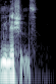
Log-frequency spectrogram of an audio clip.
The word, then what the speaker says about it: munitions: So that's pronounced munitions. – What did I say? – Mutations. – Oh, well, that definitely changes the meaning of the word then, doesn't it? – We changed the word by spelling it. – We changed the word by pronouncing it correctly.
